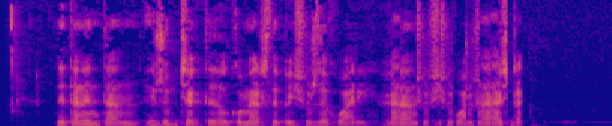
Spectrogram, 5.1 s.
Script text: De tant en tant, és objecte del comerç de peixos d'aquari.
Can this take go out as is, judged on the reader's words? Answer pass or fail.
fail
